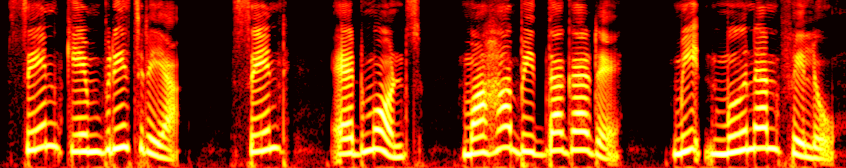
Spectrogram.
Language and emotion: Santali, neutral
